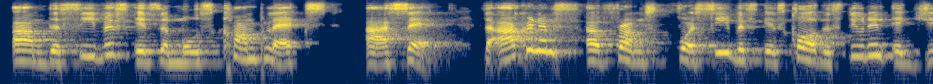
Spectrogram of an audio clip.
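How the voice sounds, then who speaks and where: A young woman from the Bahamas, reading a prepared student presentation over a video call, earnest and steady with occasional slips. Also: medium pitch. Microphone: laptop webcam on a video call.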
